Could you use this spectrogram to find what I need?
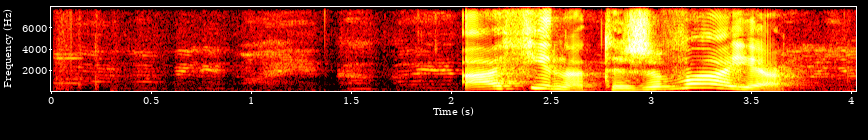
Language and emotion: Russian, positive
